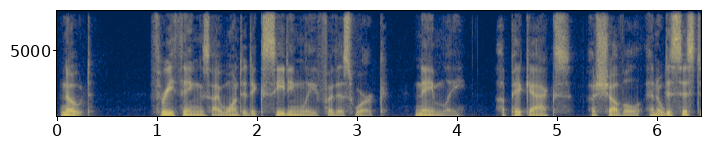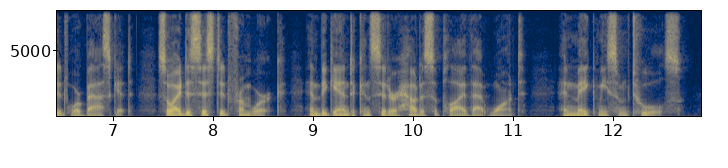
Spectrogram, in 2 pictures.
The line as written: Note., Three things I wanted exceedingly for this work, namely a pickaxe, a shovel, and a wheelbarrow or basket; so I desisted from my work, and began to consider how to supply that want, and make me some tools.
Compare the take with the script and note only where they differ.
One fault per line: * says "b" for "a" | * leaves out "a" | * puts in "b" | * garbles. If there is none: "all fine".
* says "desisted" for "wheelbarrow"
* leaves out "my"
